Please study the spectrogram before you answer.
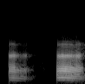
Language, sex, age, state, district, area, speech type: Tamil, male, 60+, Tamil Nadu, Ariyalur, rural, conversation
